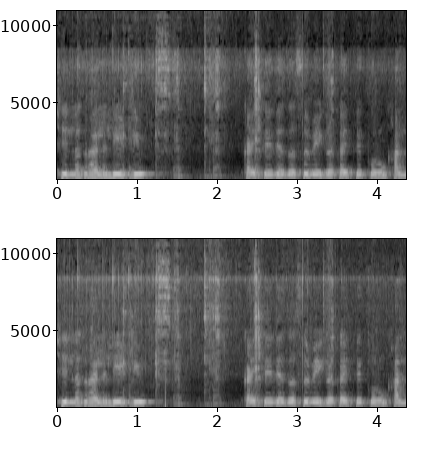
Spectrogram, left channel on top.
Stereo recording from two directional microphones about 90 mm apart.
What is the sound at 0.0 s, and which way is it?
Speech, centre (ahead or behind).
